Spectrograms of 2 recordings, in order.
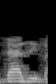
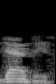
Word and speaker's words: Dazzy: Well, apparently, according to Mr. Woodward, Daisy was Dazzy Vance's breakaway pitch. He called it Daisy, and when he was in the South, they called it Dazzy, sort of slurred over the...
